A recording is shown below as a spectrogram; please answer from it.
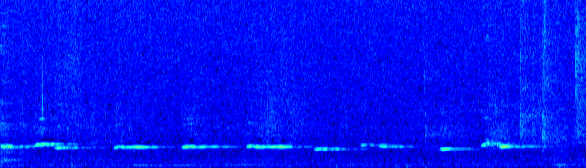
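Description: A person whistling a short tune, fairly quietly: a run of about a dozen short notes stepping up and down in pitch.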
